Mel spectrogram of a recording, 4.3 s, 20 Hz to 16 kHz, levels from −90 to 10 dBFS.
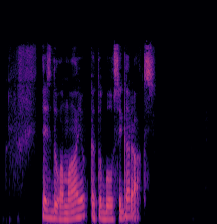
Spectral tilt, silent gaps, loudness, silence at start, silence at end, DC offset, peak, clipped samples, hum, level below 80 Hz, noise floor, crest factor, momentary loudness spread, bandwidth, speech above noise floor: -5.5 dB/octave; 0.79-0.83 s; -34 LUFS; 0.35 s; 1.3 s; under 0.1%; -18 dBFS; under 0.1%; none; -68 dBFS; -55 dBFS; 18 dB; 18 LU; 8 kHz; 22 dB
